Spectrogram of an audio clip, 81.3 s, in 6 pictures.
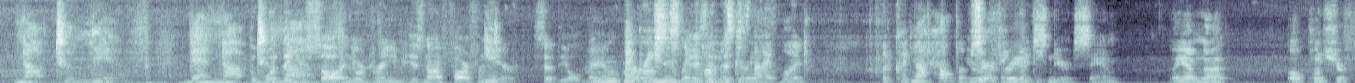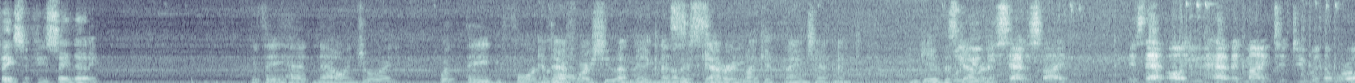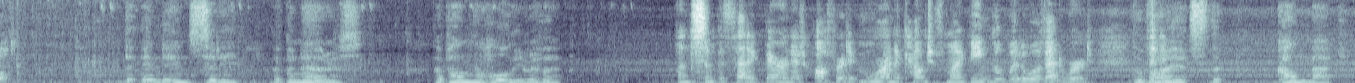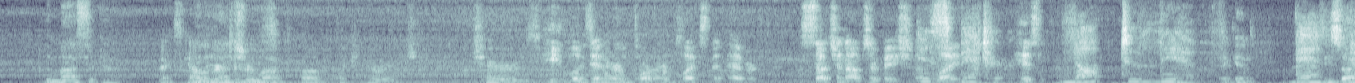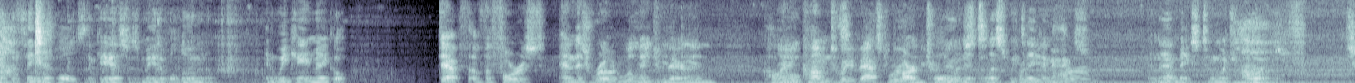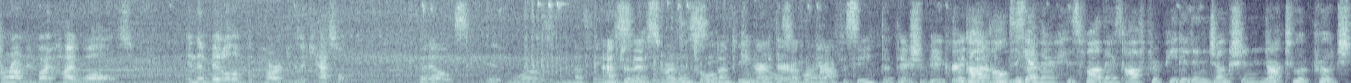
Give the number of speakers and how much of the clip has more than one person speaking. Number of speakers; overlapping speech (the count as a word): nine, about 29%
